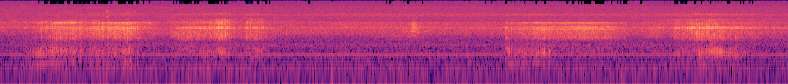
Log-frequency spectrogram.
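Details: Snoring during the night: rasping, airy breath sounds recurring every few seconds over a steady background hum, with both inhalation and exhalation loud.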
